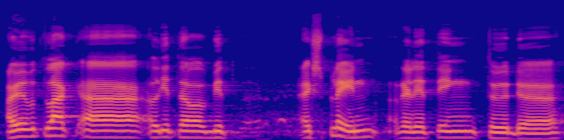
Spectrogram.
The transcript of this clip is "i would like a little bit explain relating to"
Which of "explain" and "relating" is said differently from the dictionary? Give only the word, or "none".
none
